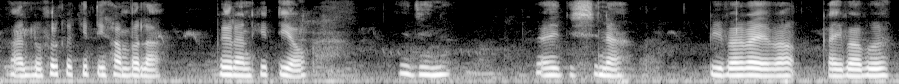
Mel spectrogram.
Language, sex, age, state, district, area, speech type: Bodo, female, 30-45, Assam, Udalguri, rural, spontaneous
